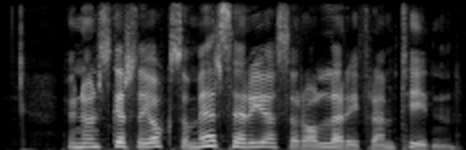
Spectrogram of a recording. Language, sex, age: Norwegian, female, 54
